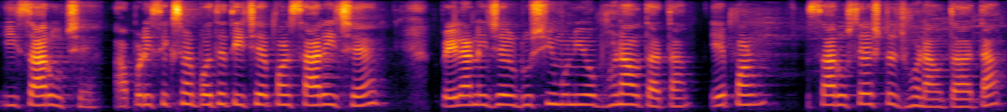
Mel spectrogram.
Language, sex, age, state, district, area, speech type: Gujarati, female, 30-45, Gujarat, Junagadh, urban, spontaneous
